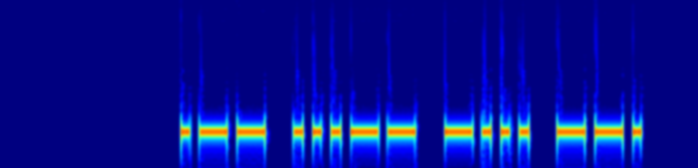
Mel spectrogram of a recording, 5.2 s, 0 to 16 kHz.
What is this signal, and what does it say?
Morse code, heard as a keyed tone, about 17 wpm, 700 Hz. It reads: W3BG
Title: USA Call Signs - 4 Characters - Repeated 2x - 17wpm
